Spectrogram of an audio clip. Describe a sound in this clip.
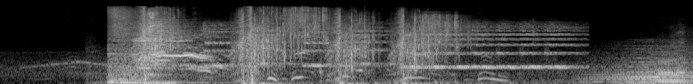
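A young man screams loudly close by.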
